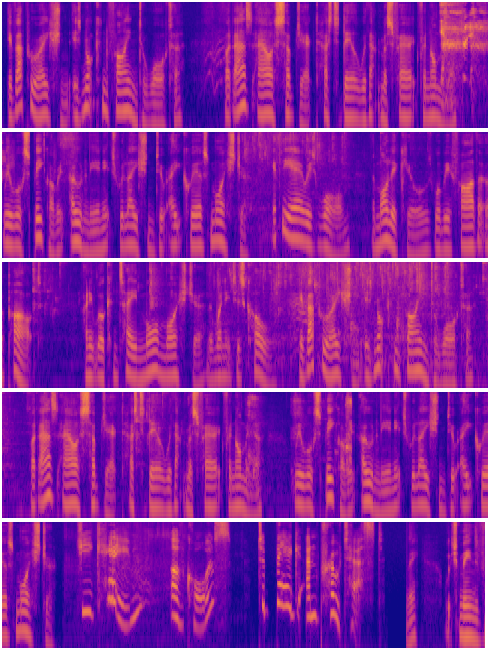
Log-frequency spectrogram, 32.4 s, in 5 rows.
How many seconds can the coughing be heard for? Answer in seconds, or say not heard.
4 s.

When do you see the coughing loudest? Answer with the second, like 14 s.
6 s.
